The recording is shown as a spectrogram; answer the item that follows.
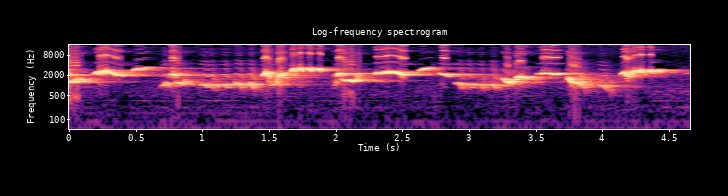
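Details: White-rumped shama pouring out a dense, continuous song of rich stepped whistles and slurred notes, rising and falling rapidly, with sharp accents roughly every half second.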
